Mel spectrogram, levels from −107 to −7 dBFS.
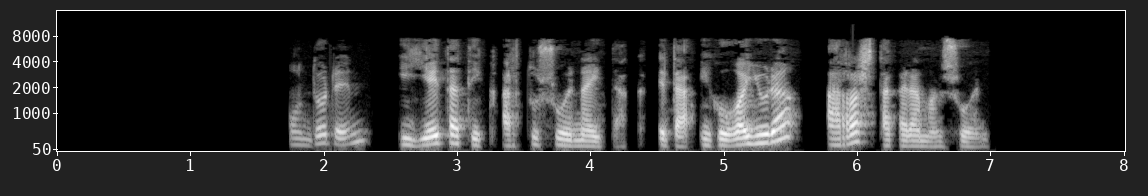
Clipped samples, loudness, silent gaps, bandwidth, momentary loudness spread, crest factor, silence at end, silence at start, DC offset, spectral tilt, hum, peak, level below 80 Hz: under 0.1%; -19 LUFS; 2.36-2.56 s, 4.12-4.16 s, 4.28-4.35 s, 4.42-4.51 s, 5.59-5.77 s; 8 kHz; 14 LU; 20 dB; 1.1 s; 1.75 s; under 0.1%; -4 dB/octave; none; 0 dBFS; -70 dBFS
